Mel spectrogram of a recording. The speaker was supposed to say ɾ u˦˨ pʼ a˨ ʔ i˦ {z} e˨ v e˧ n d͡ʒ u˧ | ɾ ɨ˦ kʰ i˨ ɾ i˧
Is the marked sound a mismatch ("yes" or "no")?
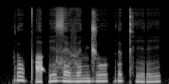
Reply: no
